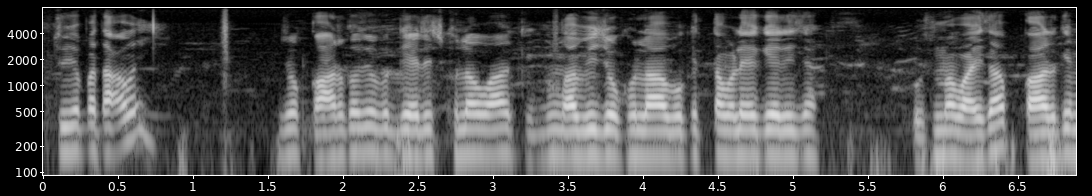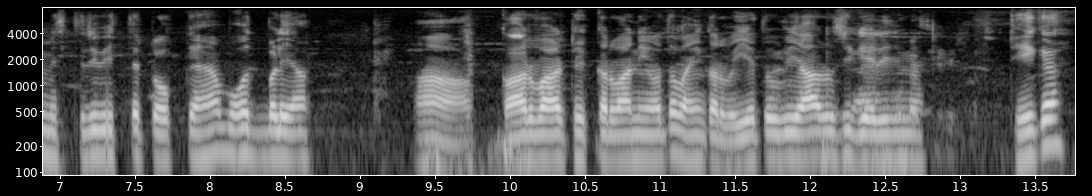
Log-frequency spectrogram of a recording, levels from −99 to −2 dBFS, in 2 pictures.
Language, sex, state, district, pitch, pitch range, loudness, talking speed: Hindi, male, Uttar Pradesh, Jyotiba Phule Nagar, 150 Hz, 140-155 Hz, -24 LUFS, 220 wpm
